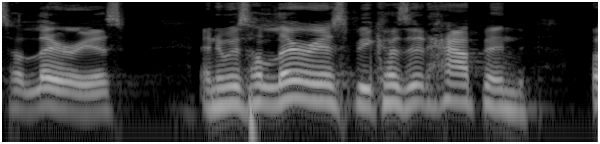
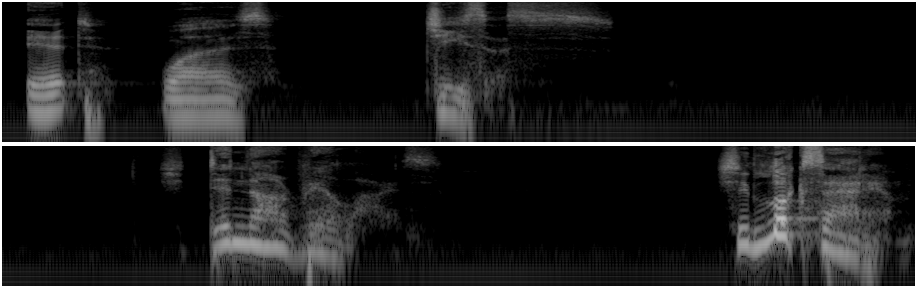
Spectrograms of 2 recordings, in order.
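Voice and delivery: awed whisper; 4 semitones lower, 3 dB quieter than usual. Acted. Preacher to congregation, awed hushed whisper. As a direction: whisper it, slow and soft.

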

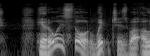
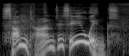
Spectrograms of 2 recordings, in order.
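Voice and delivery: put-on high old-woman voice; relishing grandmother; 12 semitones higher than usual. A narrator's reading. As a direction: savour the treat as a horrid granny. Grandmother relishing disgusting food.

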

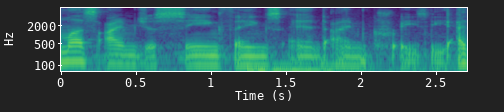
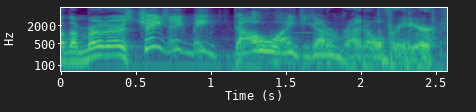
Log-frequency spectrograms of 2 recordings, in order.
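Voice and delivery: panicked fleeing; 9 semitones higher than usual. Real, not acted. Fleeing the murderer in game.

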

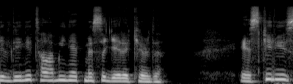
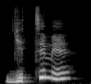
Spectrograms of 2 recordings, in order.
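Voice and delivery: high, startled question; surprised mermaid; 10 semitones higher than usual. Acted. Mermaid startled that her prince left, high surprised question. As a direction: gasp it out in disbelief. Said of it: "şaşkınlıkla sordu".

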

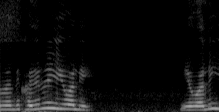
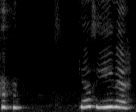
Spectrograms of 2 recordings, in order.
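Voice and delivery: amazed reaction; 8 semitones higher, 8 dB louder, much slower than usual. Real, not acted. Reacting to the odd train gap.

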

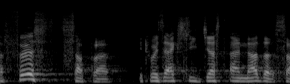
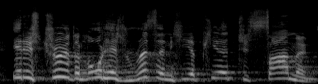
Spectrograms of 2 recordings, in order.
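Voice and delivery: high, loud exclaiming of the news; joyful announcement; 9 semitones higher, 6 dB louder than usual. Acted. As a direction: burst out with the good news to the two. Disciples announcing the resurrection.

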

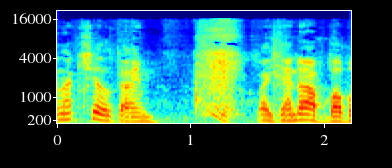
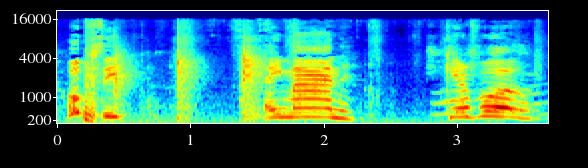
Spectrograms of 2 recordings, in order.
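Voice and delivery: high alarmed call; 6 semitones higher than usual. Real, not acted. Calling out to toddler.

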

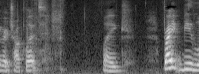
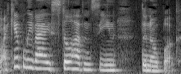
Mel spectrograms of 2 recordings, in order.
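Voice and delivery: ordinary delivery

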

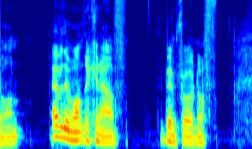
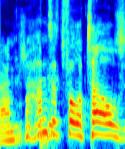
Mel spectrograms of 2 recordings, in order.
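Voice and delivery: flustered butler; 10 semitones higher, 4 dB louder than usual. Pretend. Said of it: "He's there".

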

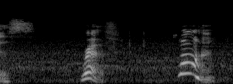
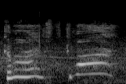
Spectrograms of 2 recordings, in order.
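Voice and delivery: shouting; 10 semitones higher than usual. Real, not acted. Urging her wrestler on.

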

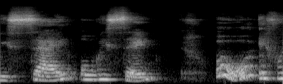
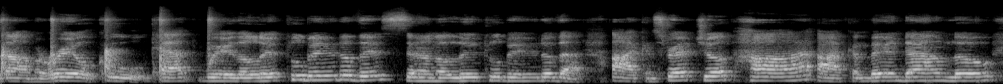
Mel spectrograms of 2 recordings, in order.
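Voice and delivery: loud put-on chanting voice; put-on silly voice; 3 semitones lower, 4 dB louder, slower than usual. Shown as a demonstration. Teacher performs rhyme in a voice of choice, put-on voice. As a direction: chant the rhyme loudly in a funny character voice. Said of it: "I know what I'm going with".

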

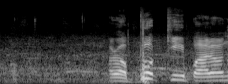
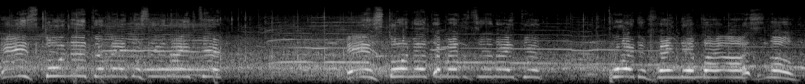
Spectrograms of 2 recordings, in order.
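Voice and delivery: football commentary; 10 semitones higher than usual. Acted. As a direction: shout it like a stadium commentator. Live match play-by-play call.

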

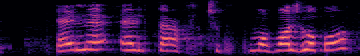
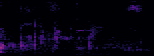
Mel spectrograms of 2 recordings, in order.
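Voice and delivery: barely audible voiceless whisper; 38 dB quieter than usual. Real, not acted. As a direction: whisper it close to the mic. Repeats the request into the mic. (sussurrando bem baixinho)

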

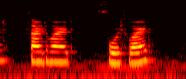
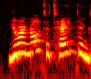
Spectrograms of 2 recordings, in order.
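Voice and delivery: high, loud reprimand; severe; 11 semitones higher, 5 dB louder than usual. A narrator's reading. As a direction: scold severely with the voice pitched up.

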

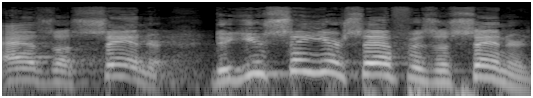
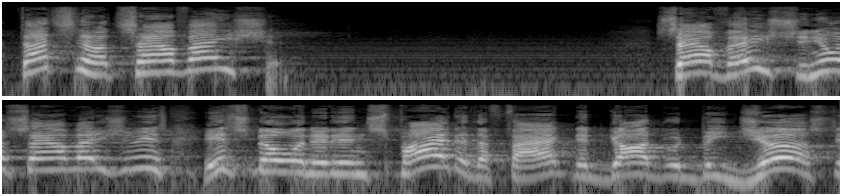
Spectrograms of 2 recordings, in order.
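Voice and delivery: higher, louder preaching that builds; fervent preaching; 5 semitones higher, 5 dB louder than usual. Acted. Preacher to congregation, rising to fervent preaching. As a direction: press the good news home to the congregation.

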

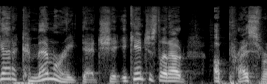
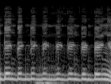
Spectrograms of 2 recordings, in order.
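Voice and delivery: soft bell imitation; 10 semitones higher, 5 dB quieter than usual.

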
